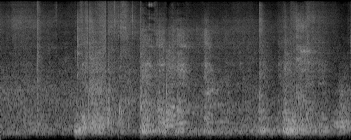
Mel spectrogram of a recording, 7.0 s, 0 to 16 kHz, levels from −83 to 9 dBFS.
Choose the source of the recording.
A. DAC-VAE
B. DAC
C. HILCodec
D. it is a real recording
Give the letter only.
A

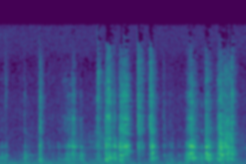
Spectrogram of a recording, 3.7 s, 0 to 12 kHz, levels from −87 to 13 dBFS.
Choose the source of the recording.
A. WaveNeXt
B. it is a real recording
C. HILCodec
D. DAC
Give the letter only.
B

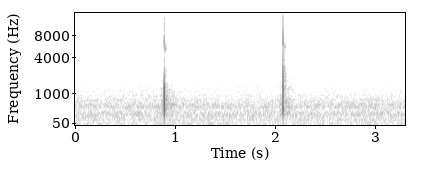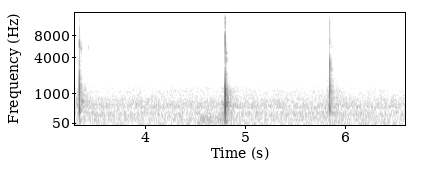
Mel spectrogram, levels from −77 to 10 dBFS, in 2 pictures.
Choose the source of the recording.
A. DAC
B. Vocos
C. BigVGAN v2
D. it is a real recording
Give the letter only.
D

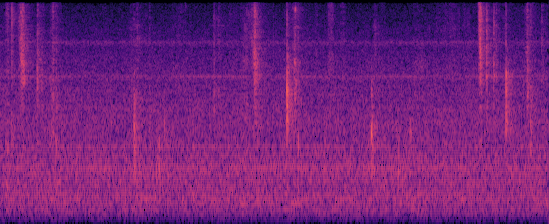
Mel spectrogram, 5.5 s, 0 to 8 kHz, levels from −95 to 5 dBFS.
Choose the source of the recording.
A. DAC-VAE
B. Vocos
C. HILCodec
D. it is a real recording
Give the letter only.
D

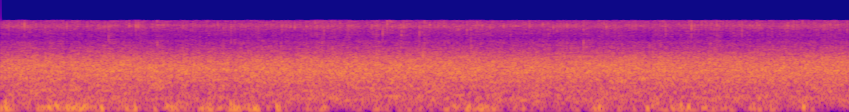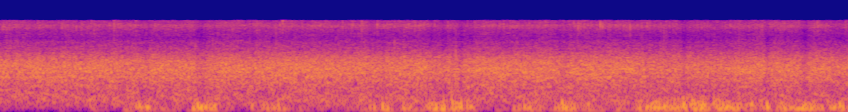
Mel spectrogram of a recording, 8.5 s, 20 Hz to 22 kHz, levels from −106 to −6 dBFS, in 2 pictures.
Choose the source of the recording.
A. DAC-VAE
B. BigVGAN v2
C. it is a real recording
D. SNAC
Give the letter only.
C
